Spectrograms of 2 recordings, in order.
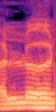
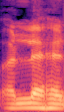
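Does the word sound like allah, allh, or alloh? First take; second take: alloh; allh. First: It is said alloh, with an o vowel. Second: It is said allh, with no vowel before h. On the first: "ਉਹਨੂੰ ਅੱਲੋਹ ਨਹੀਂ ਪੜ੍ਹਨਾ" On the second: "ਇਹਨੂੰ ਅੱਲ੍ਹ ਨਹੀਂ ਪੜ੍ਹਨਾ"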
